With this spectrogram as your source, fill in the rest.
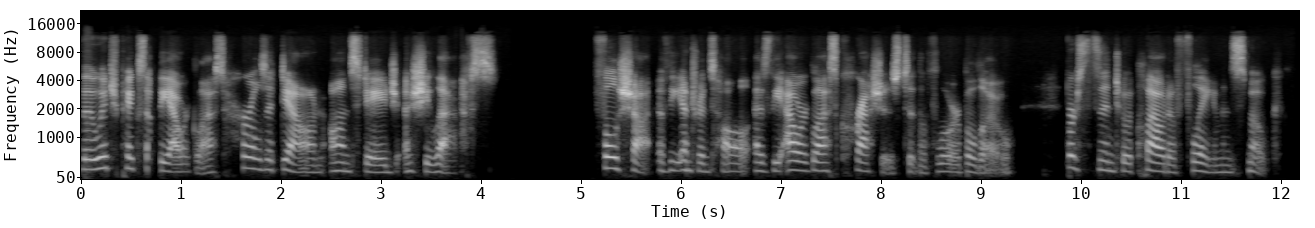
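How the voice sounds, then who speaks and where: A woman's voice: mid-range voice, a little slow, no echo. A woman reading out screenplay action descriptions as scripted narration. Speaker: stage directions reader.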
